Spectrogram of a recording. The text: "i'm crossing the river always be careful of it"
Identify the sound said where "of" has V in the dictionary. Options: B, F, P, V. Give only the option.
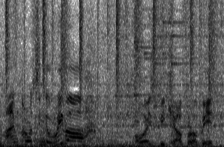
B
